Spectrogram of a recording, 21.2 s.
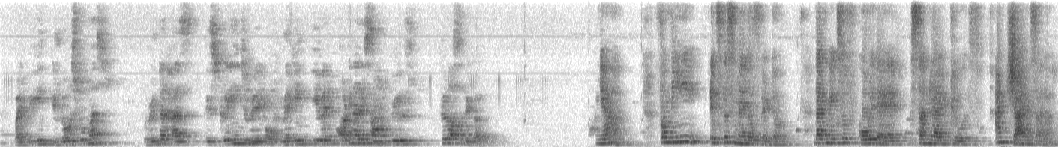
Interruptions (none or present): none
